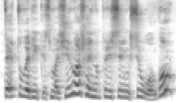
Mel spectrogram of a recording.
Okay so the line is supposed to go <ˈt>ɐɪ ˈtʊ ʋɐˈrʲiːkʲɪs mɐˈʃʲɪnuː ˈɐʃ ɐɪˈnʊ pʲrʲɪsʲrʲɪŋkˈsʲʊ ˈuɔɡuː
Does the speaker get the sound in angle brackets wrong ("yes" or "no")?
no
